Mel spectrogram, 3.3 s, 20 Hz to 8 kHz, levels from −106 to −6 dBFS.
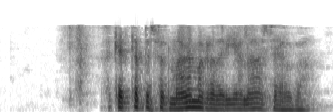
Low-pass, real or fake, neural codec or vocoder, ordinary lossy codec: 7.2 kHz; real; none; AAC, 16 kbps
